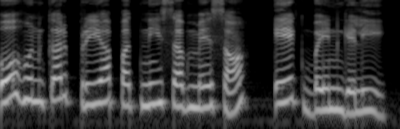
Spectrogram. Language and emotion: Maithili, neutral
